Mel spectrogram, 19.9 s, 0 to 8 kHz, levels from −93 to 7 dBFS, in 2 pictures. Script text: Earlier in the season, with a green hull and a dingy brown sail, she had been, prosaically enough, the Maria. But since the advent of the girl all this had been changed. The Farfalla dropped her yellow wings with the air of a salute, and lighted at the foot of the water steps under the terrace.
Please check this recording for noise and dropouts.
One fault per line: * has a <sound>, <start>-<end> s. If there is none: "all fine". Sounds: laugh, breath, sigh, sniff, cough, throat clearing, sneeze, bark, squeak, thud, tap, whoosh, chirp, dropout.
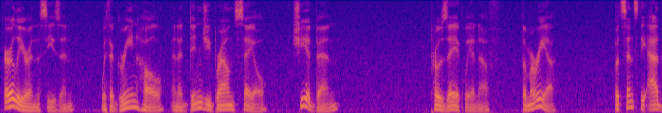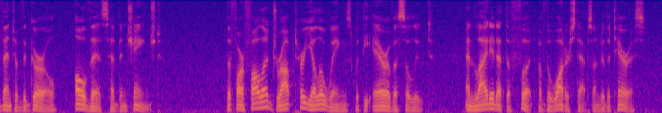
all fine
